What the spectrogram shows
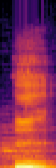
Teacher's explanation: dalam kondisi kasrah maka Hamzah wasalnya dibaca dengan kasrah pula I seringkali Hamzah di sini dibaca dengan miring ihdina tapi harus dibaca dengan vokal I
